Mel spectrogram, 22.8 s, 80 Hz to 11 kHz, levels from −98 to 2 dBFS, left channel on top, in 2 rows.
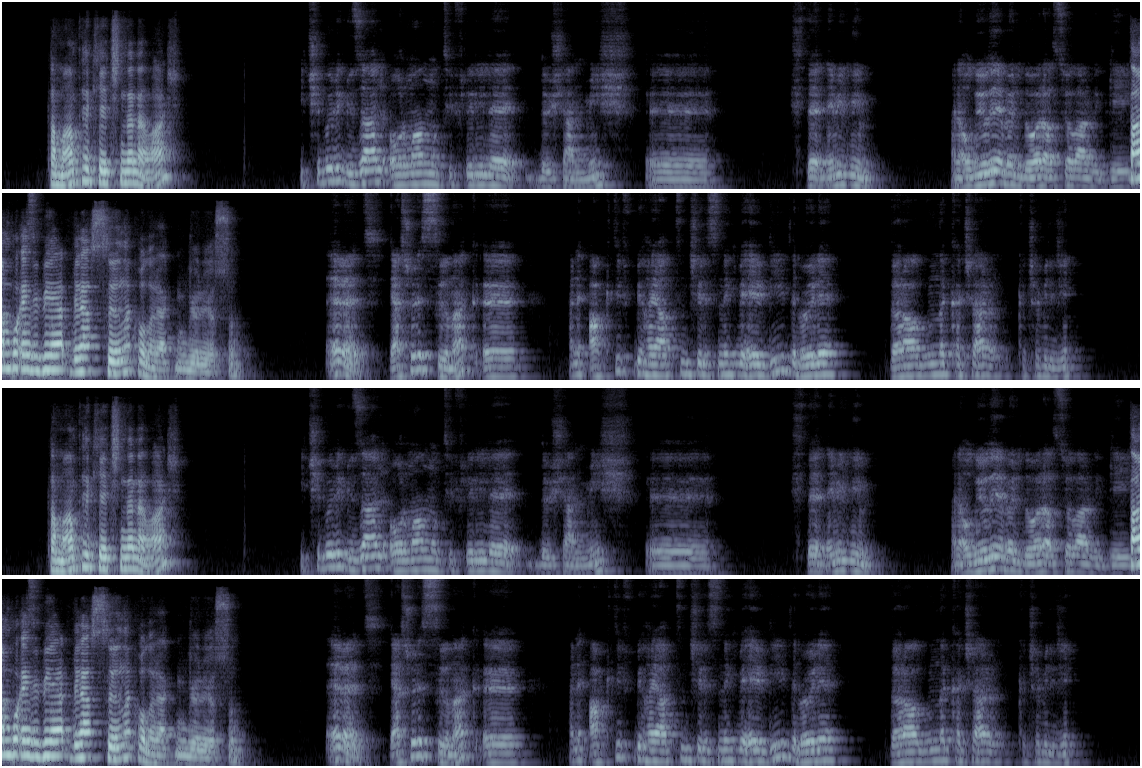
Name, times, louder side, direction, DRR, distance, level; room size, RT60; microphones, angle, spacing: voice 1, 0.5-1.8 11.3-13.8, equal, 5° left, 0.7 m, -26 dB
voice 2, 3.1-7.1 7.9-8.7 9.5-11.3 11.9-12.0 14.6-16.6 17.1-19.7 20.3-22.0, left 1 dB, 45° left, 1.2 m, -37 dB
7.9 x 3.8 x 5.8 m
head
